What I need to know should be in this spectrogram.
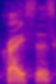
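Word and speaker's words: Chryse: I think that it's it looks like it's spelled Christ, but I think they pronounce it crisis cuz I put it as Christ in my in my notes too, but I've heard a couple of the characters call it crisis.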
